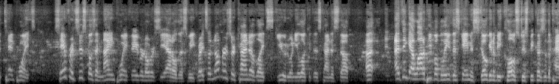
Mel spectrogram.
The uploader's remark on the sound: On Location at Resurgence. Live from Resurgence Brewery for the Buffalo Rumblings Beer Release.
